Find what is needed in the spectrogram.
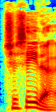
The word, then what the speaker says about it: Chaseedaw: So, Chisita, I said that right, correctly, finally? – Yes, you did.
